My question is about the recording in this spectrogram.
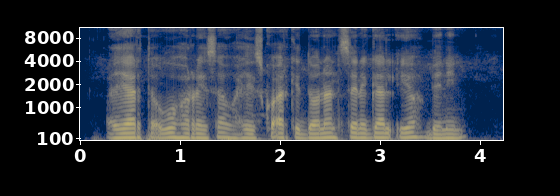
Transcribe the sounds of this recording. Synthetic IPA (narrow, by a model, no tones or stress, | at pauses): ʕɑjaːrt̪ʰɐʊ̰ɣʊɦɔrɛjsɐwɑħɑjɪskʰʊɐrkʰɪd̪ɔːnaːnsɛnɛɡalʔijɔbɛnin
